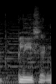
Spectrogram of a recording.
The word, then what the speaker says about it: Plis: Esta canción que traemos, llamada Please, se escribe P-L-I-S, pero como decir Please en inglés, por favor, fue compuesta por Camilo.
